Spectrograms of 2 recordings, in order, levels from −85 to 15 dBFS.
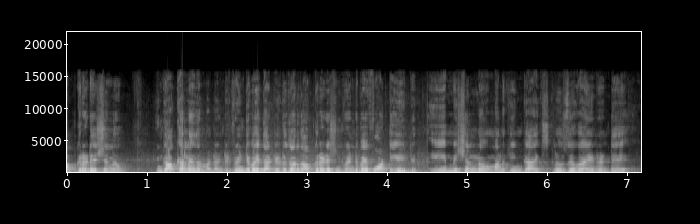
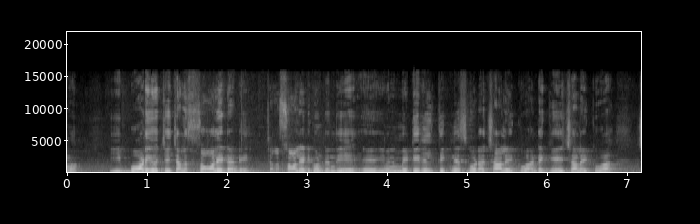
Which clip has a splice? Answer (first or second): first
